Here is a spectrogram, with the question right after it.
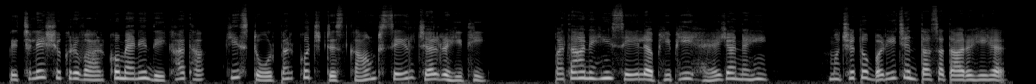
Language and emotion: Hindi, fearful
